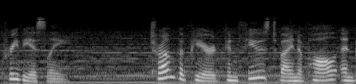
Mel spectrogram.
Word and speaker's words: Nepal: of a 2017 meeting with India's Prime Minister mispronounced Nepal as nipple and laughingly referred to Bhutan as button according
